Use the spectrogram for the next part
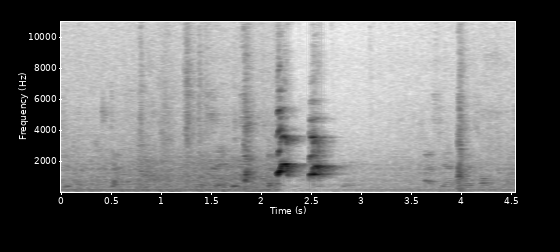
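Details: Nearly two-month-old Russian Toy puppy lets out two quick high yips in a row, following soft murmured speech, with low electrical hum beneath and a brief tap afterward.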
